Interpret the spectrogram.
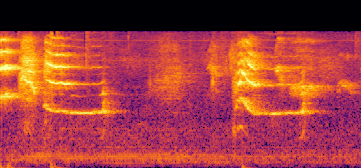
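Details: A pet cockatiel gives bright, harmonic whistled phrases with gliding, falling notes, mimicking sounds it has learned, including speech-like phrases he has been taught.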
